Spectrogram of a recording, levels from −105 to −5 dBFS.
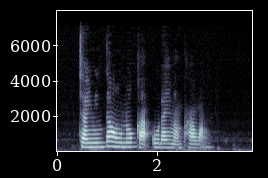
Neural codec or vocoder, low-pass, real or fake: autoencoder, 48 kHz, 128 numbers a frame, DAC-VAE, trained on Japanese speech; 7.2 kHz; fake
